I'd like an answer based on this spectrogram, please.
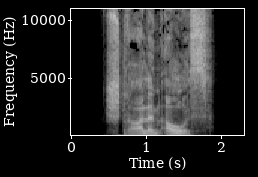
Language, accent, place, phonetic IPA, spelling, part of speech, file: German, Germany, Berlin, [ˌʃtʁaːlən ˈaʊ̯s], strahlen aus, verb, De-strahlen aus.ogg
- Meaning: inflection of ausstrahlen: 1. first/third-person plural present 2. first/third-person plural subjunctive I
